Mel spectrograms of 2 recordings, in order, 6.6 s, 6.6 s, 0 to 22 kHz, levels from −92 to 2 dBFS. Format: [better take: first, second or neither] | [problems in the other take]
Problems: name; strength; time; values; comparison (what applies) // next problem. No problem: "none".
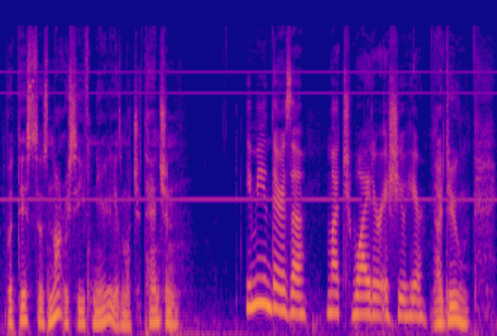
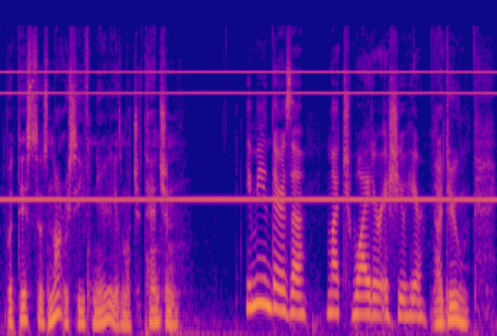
first | high-pitched whine; loud; throughout; 2 kHz, 6 dB below the speech; faint in the first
